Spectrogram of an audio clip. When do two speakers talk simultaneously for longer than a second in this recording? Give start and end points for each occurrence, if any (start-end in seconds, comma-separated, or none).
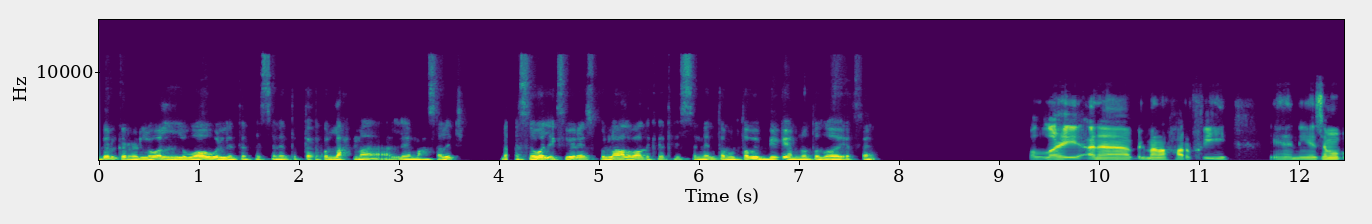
none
